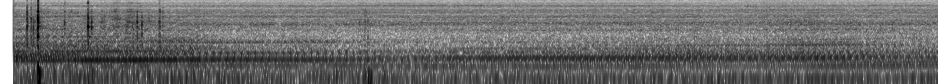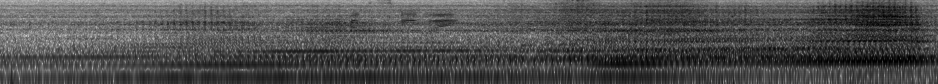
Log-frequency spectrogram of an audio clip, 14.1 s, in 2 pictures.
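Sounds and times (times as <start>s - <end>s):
car engine cruising: 0.1s - 14.0s.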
